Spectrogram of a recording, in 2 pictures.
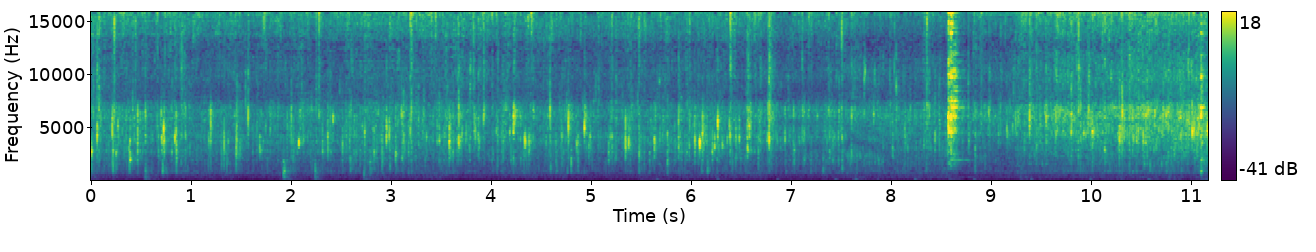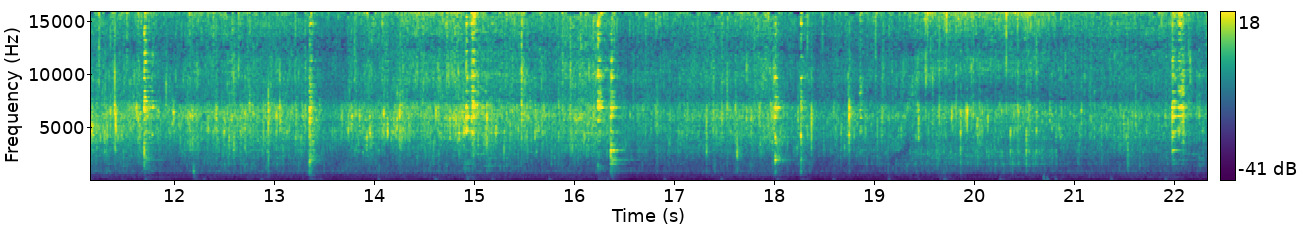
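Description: Garlic, curry leaves and chopped onion fry in a pan with a steady, dense sizzle, punctuated by small pops and the occasional scrape of stirring, close and continuous throughout with no talking.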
